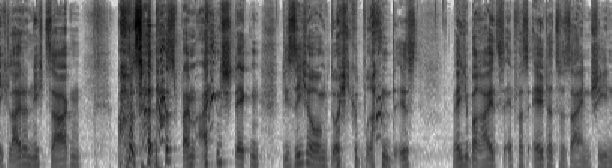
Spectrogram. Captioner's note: chuckles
